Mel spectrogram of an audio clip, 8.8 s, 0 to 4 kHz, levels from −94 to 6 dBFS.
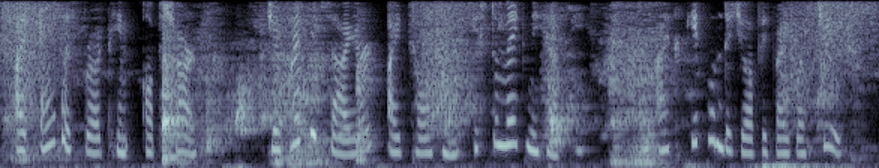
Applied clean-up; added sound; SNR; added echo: classical method log-MMSE.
